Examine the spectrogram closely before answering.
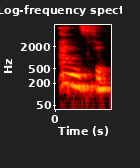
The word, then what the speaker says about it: answer: Remember, la W no se pronuncia. So it's answer.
